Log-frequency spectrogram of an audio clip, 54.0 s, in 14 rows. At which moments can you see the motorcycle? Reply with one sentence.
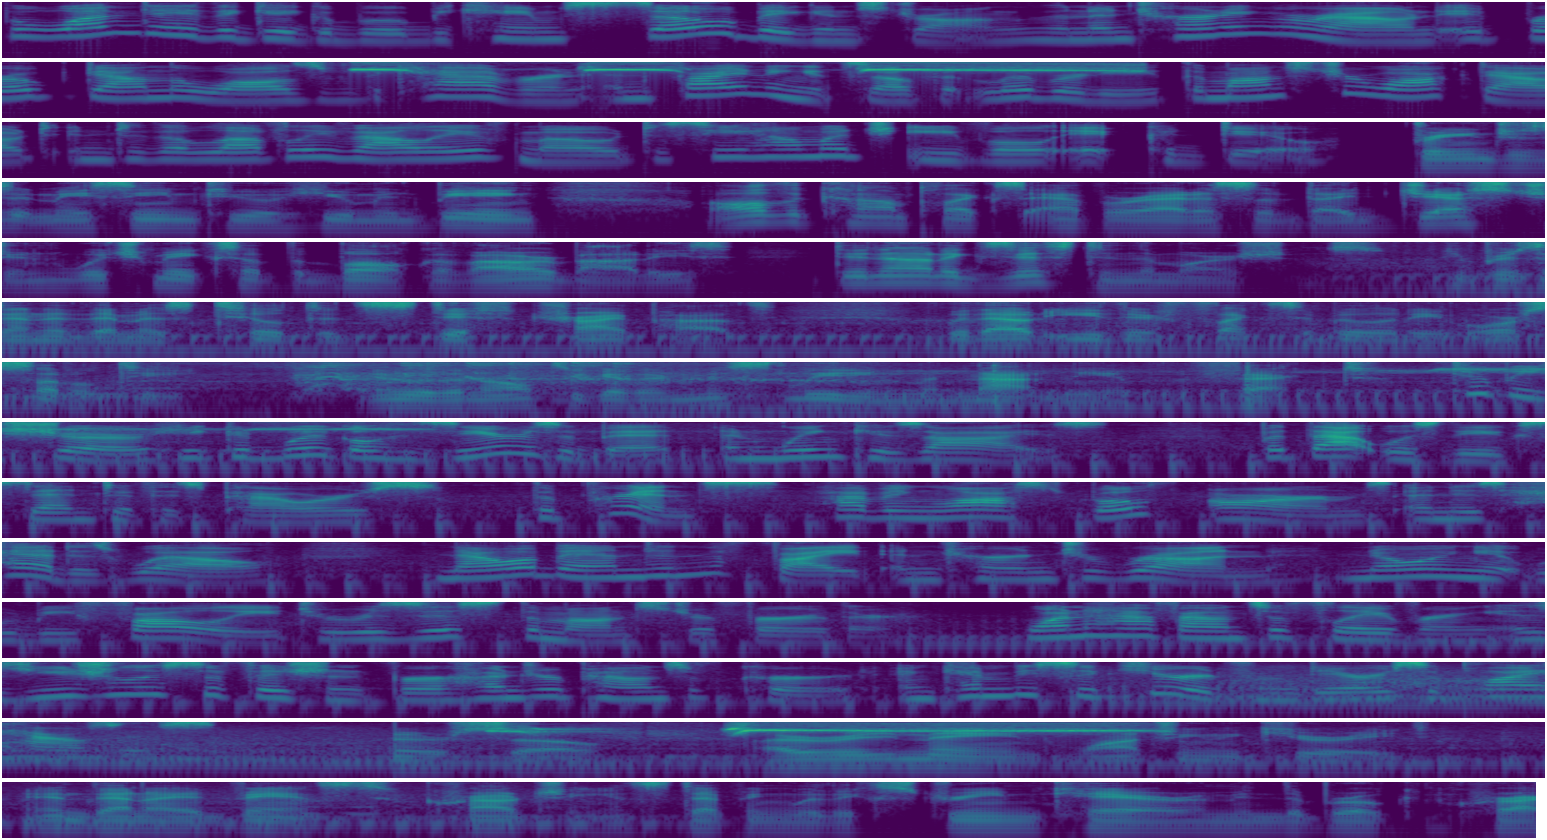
The motorcycle can be heard from 18.7 to 52.0 s.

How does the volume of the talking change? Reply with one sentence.
The volume of the talking stays about the same.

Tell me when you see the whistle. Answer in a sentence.
You can hear the whistle from 4.7 to 6.8 s, from 26.2 to 28.1 s and from 47.5 to 49.2 s.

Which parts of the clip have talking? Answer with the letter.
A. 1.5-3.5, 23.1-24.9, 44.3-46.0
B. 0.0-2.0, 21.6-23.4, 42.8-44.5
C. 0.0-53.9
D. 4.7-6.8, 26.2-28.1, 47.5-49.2
C.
